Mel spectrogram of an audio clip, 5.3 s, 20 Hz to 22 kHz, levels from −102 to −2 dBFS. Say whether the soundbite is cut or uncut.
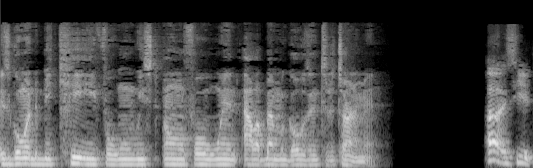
uncut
